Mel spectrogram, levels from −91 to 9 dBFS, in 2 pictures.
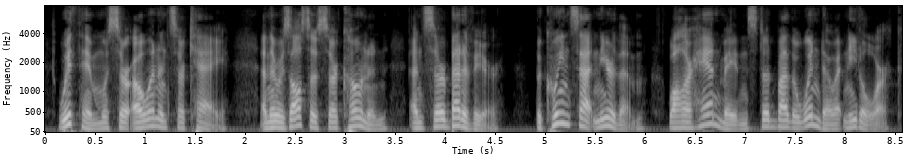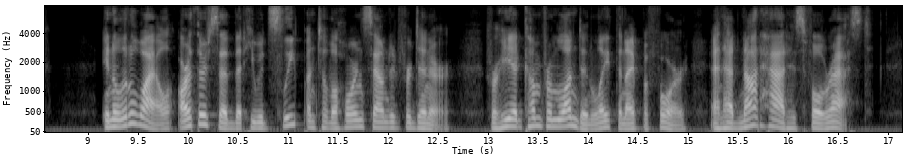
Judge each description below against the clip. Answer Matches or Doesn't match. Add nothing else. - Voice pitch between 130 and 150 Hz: Matches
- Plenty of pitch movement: Doesn't match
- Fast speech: Matches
